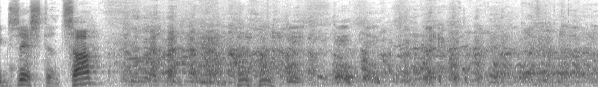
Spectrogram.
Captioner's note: laughter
